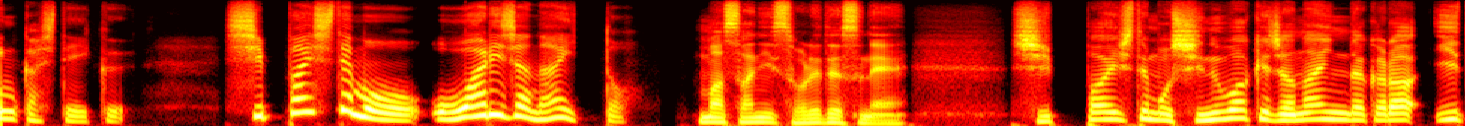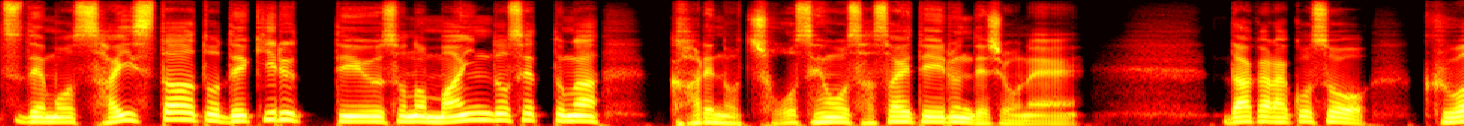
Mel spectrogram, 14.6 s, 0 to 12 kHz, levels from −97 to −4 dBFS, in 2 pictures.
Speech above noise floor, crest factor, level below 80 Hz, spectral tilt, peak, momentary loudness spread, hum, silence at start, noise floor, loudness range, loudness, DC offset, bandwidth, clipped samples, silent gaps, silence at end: 34 dB; 16 dB; -44 dBFS; -5 dB/octave; 0 dBFS; 15 LU; none; 0 s; -50 dBFS; 5 LU; -16 LUFS; under 0.1%; 12 kHz; under 0.1%; 3.29-3.36 s; 0 s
